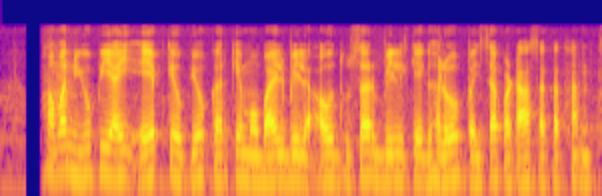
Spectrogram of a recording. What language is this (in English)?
Chhattisgarhi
